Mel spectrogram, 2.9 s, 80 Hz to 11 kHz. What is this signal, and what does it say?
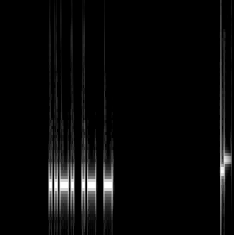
Morse code, heard as a keyed tone, about 36 wpm, 700 Hz. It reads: FAT
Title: Three Letter Words - 35wpm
